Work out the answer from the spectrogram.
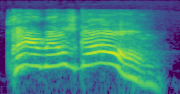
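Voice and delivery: startled alarm; alarmed discovery. Acted. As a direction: blurt it out as you find her missing. Discovers captive escaped.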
